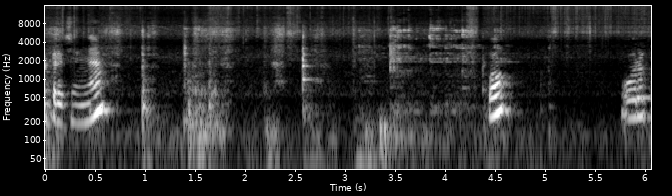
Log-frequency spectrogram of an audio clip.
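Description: Wooden spoon stirring and scraping rinsed raw rice and moong dal around an aluminium pressure cooker as they are sautéed in ghee over the flame, with scattered short scrapes.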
